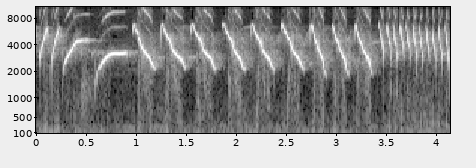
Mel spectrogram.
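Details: Training song of a canary: two upswept whistles, then evenly spaced steep descending notes about four per second, finishing in a very fast rattling trill.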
